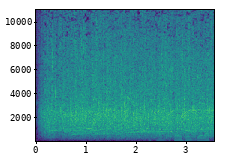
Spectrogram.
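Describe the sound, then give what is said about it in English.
An audience applauds with loud, dense, steady clapping that fills the whole stretch, and a voice talks over the applause near the end. “round of applause for that”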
